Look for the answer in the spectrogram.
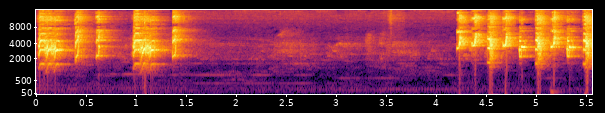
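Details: Long-tailed shrike song with mixed imitated phrases: harsh, broadband chattering bursts in quick sequence, a pause of near silence with faint notes, then rapid scratchy repeated notes resume.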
